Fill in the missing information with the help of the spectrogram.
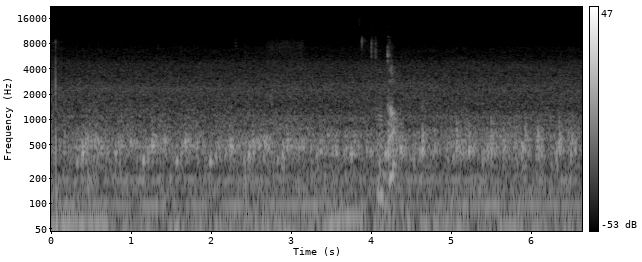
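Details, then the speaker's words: Handheld Doppler at a home check in the 9th month of pregnancy: rapid, regular pulsing whoosh at about 150 a minute with a brief louder shuffle, likely movement; normal fetal heartbeat. "So like we said before, the baby is like this right now, so we should have a heartbeat easily."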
